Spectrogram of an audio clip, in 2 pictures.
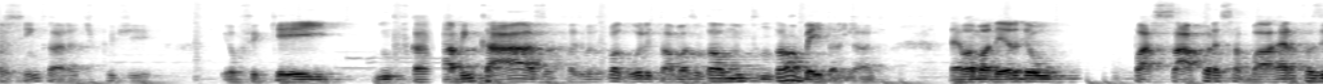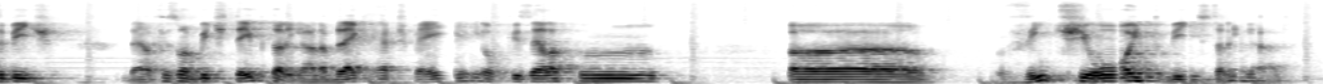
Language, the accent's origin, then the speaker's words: Portuguese; Porto Alegre, Rio Grande do Sul, Brazil; moved away as an adult; now in Pelotas, Brazil; Daí eu saí de Porto Alegre e vim morar em Pelotas pra estudar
